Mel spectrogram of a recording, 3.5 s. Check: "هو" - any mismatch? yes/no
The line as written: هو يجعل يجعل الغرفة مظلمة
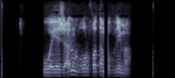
no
